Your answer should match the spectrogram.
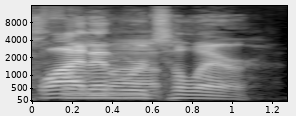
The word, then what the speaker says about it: Clyde Edwards-Helaire: Like, I can never say his name right. Something Solaire, the little running back. – Clyde Edwards-Helaire. – Yeah, Clyde Edwards-Helaire.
